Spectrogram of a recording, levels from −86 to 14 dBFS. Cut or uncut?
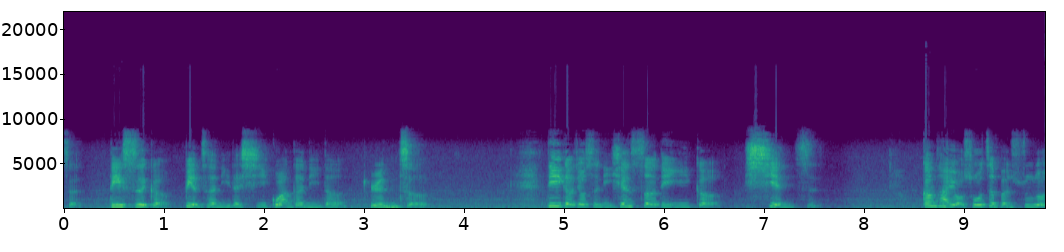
cut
